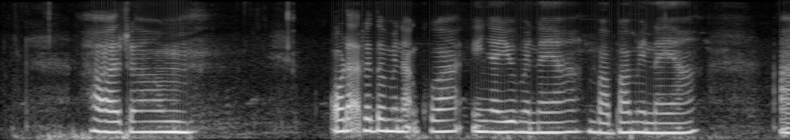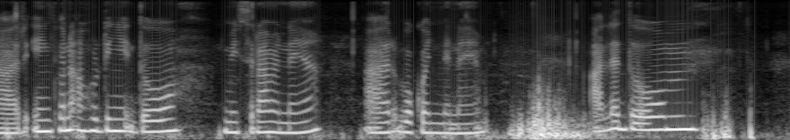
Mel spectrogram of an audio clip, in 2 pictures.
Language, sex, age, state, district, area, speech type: Santali, female, 18-30, West Bengal, Jhargram, rural, spontaneous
